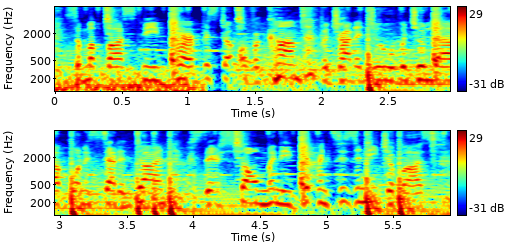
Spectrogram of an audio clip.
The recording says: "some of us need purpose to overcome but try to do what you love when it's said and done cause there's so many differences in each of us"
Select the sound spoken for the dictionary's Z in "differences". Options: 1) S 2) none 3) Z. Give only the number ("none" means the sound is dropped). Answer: 3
